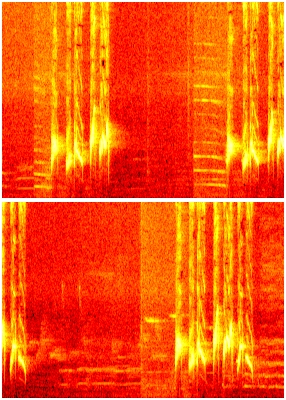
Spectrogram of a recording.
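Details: Red-whiskered bulbul lure bird singing its dueling song at dawn: three phrases of five to six rapid liquid whistles, each note sliding downward, spaced roughly three seconds apart with soft calls between.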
